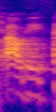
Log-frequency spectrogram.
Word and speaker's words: Audi: Audi? How do you say it? – No, Audi. I go with Audi.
